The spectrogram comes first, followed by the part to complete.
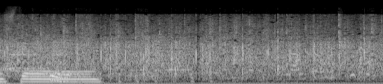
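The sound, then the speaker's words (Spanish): A steady burst of crowd applause played as a sound effect, dense and loud, claps blending into a continuous wash of noise throughout, with a man's voice speaking briefly at the very start. “Puse los aplausos.”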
